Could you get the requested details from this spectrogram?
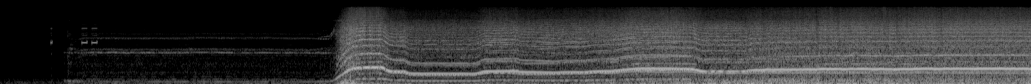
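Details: Quadcopter with new RDQ 2205 2450kv brushless motors, flying fine: quiet idle tones, then a loud rising whine stepping with throttle over heavy rough hiss that sounded strange in playback; cause unknown.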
